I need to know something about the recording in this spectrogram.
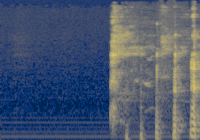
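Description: Dead silence for about the first second, then a burst of breathy laughter in quick, sharp puffs.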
